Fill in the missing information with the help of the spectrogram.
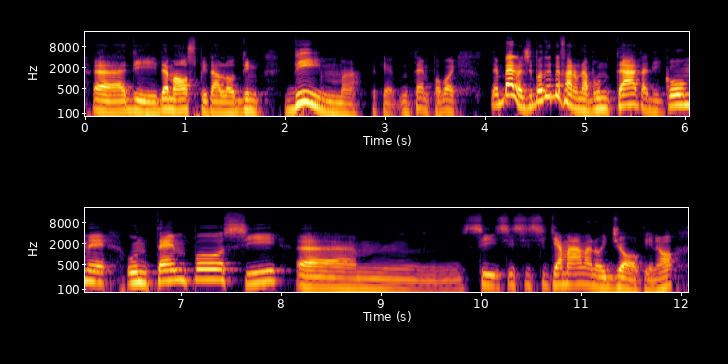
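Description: A man, streaming games live and chatting with his viewers in an excitable, profane, ranting way, holding a handheld microphone. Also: mid-range voice, unhurried, clean tone. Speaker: video game streamer. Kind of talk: casual live-stream chat.

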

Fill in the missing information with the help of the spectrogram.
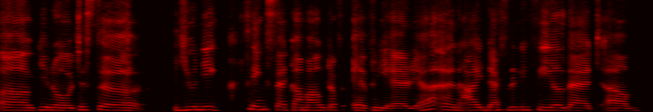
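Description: A woman's voice: medium pitch, fairly even intonation, moderate pace, a little mellow, dry recording, rough recording. A woman being interviewed about her children's books, talking casually with lots of fillers and restarts. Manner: chatty, many fillers and restarts. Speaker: children's book publisher and author.

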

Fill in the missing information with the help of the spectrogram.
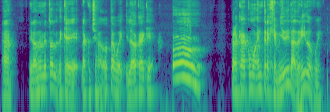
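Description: A young man, a podcast co-host telling stories in slangy, animated casual chat. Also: medium pitch, quick pace, breathy edge. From Mexico. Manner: slangy, says "güey" constantly, animated storyteller.

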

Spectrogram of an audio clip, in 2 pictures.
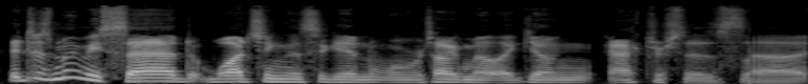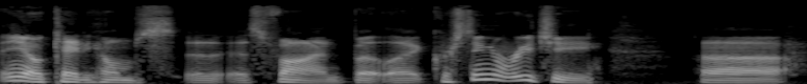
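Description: A man co-hosting a casual film discussion, halting and self-correcting, wry with small chuckles. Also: medium pitch, big pitch swings, fairly bright tone, no echo. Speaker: podcast co-host.

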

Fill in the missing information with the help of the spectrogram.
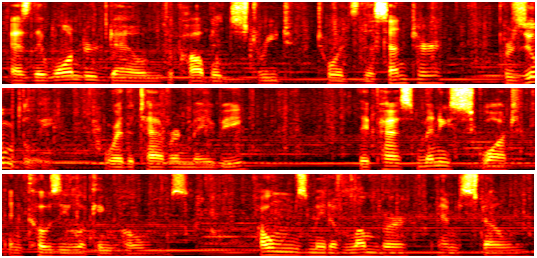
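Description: A man narrates a fantasy adventure in a measured, descriptive way. His voice sits on the low side. Clear background music runs under the telling. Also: steady tone. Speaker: narrator and game master. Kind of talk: storytelling narration.

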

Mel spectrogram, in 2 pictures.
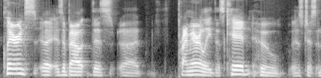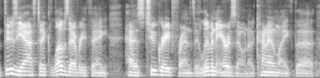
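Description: A man's voice: medium pitch, animated, moderate pace, pushed and bright. A man co-hosting a podcast in casual chat, rambling with many fillers and restarts. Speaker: podcast co-host.

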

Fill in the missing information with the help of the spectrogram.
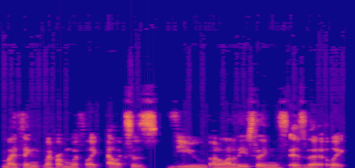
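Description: Guest voice, mid pitch, halting joking chat, muffled lo-fi sound. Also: animated, darkish tone, slightly rough. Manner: hesitant, restarting, joking. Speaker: podcast guest. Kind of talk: casual comic book podcast chat.

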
